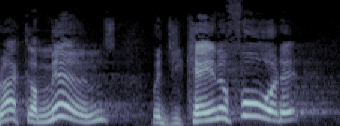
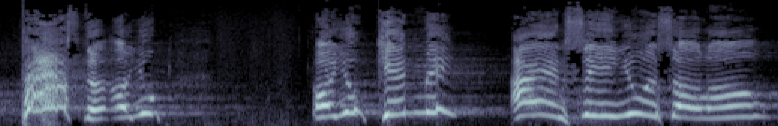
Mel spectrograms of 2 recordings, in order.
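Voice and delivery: much higher and a bit louder, gushing; mock overexcited greeting; 11 semitones higher, 3 dB louder than usual. Hammed-up excited greeting, much higher. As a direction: pastor hamming up a gushing reunion with a church member. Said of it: "And I go".

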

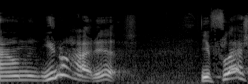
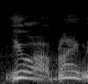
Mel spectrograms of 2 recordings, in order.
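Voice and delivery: higher-pitched mock scolding, no real shouting; retold cussing-out; 6 semitones higher than usual. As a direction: needle them like an irate rival boater. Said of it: "He's saying all kind of cussing words".

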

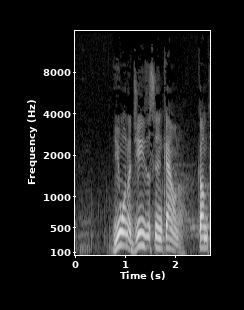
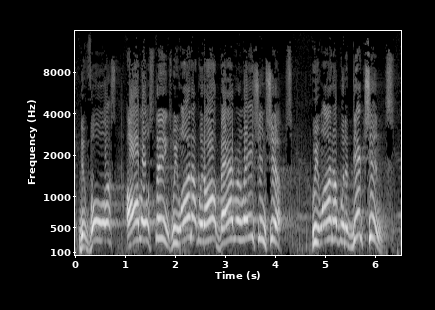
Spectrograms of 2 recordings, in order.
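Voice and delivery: preaching at full force; 7 semitones higher than usual. Acted. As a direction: build the sermon to a soaring high cry.

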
